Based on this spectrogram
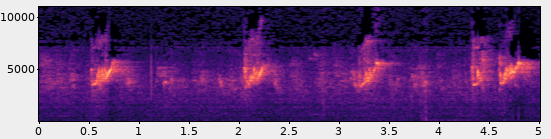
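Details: High, thin rising chips from a sunbird, used as a trapping lure, repeated four or five times at irregular intervals against a quiet hissing background.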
